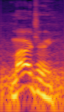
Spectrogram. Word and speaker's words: Marjorie: Let's see how he pronounces her name. He got her name on the video. But Marjorie, that's how you say it.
